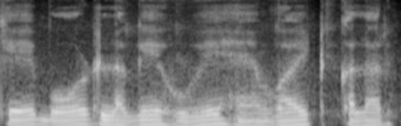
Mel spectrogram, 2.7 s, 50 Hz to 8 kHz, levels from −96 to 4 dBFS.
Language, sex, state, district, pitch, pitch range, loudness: Hindi, male, Uttar Pradesh, Shamli, 100 Hz, 95-105 Hz, -15 LUFS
